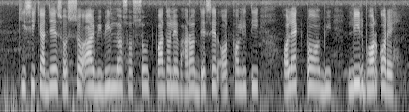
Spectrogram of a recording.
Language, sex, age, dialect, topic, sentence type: Bengali, female, 25-30, Jharkhandi, agriculture, statement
